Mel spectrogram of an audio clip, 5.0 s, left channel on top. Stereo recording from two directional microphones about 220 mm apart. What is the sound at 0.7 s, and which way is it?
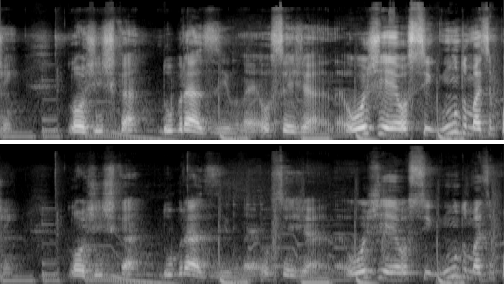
A man's voice, 45° left (ahead or behind).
